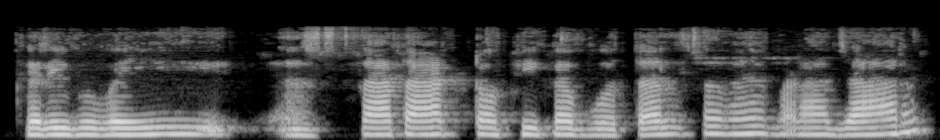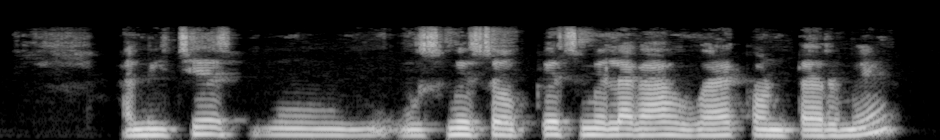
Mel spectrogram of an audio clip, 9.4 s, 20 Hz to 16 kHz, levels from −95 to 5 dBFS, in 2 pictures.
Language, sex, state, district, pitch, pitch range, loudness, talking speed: Hindi, female, Bihar, Bhagalpur, 170 Hz, 160-175 Hz, -17 LUFS, 140 wpm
